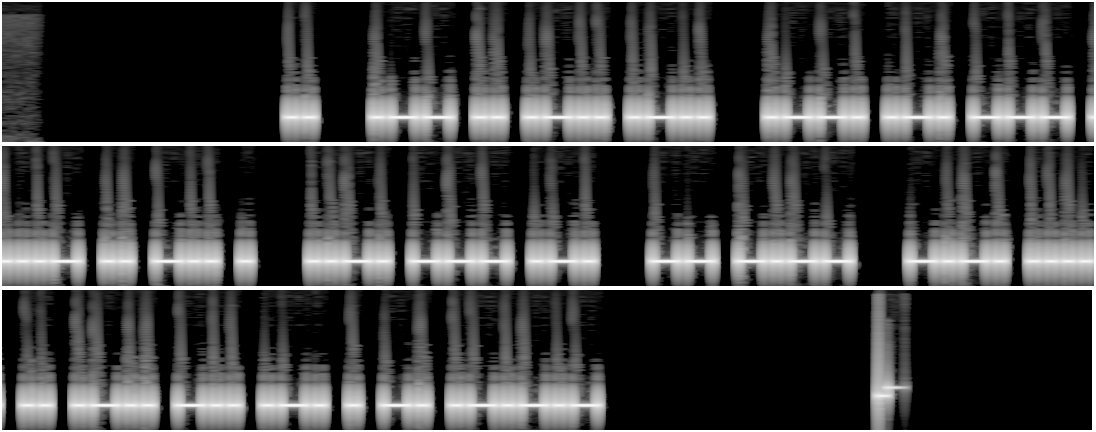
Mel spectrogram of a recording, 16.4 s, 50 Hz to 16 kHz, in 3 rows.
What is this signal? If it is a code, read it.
Morse code, heard as a keyed tone, about 28 wpm, 700 Hz. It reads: I WILL PROVIDE FOR MY CHILDREN.
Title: Sentences from Top 1000 Words - Review Part 3 - 28wpm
